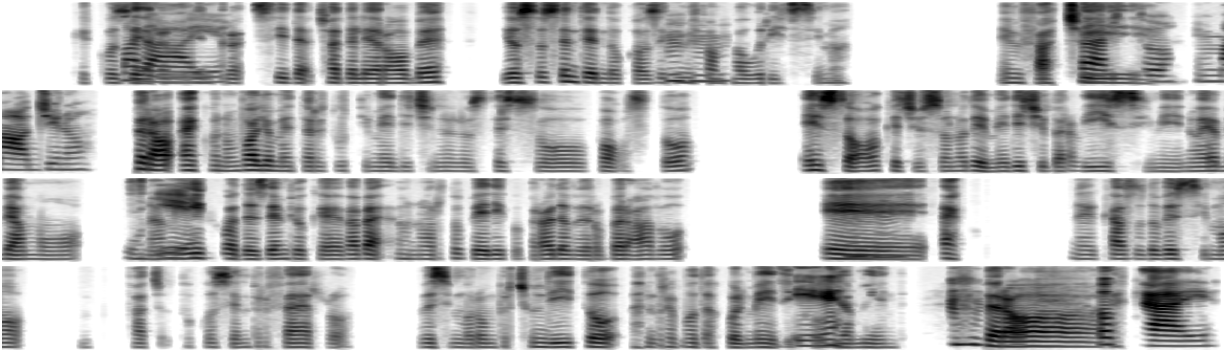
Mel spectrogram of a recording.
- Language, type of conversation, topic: Italian, advice, Come posso affrontare una diagnosi medica incerta e l’ansia legata alle scelte da fare?
- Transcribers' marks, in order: "cioè" said as "ceh"; tapping; laughing while speaking: "Mh-mh"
